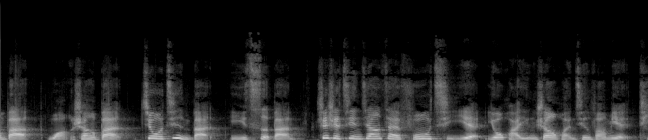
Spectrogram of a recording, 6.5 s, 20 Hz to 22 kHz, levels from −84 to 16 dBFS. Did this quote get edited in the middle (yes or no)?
no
